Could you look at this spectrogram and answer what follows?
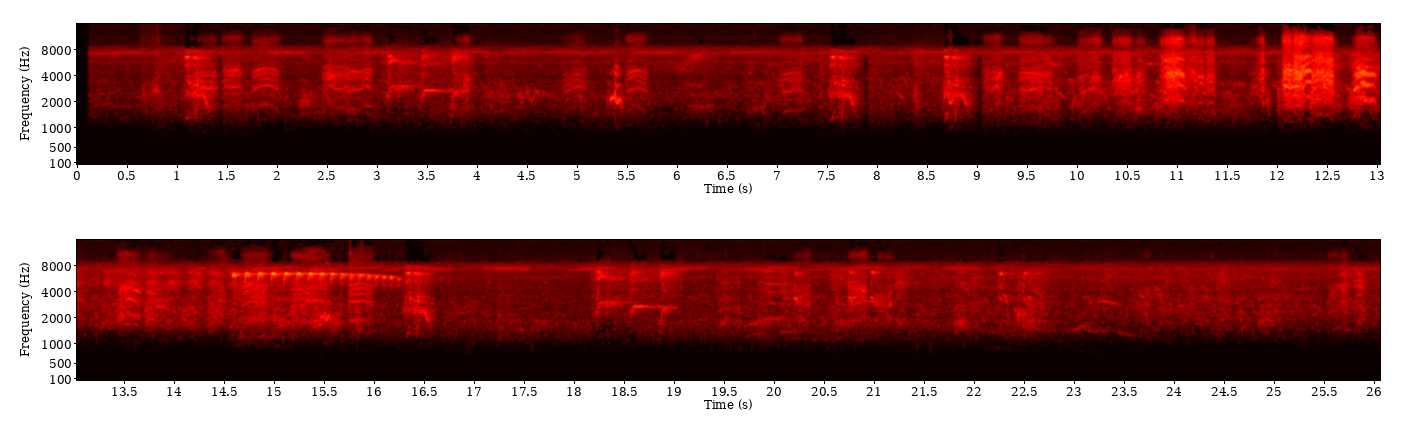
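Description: Wild birds calling: many short high chirps and calls scattered throughout, with a fast run of repeated high notes that falls slightly in pitch, lasting about a second and a half, a little past halfway through.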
